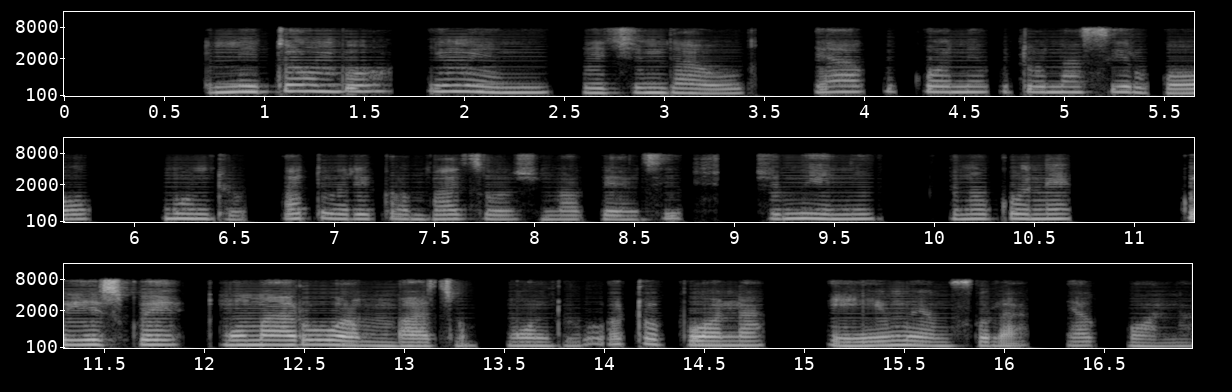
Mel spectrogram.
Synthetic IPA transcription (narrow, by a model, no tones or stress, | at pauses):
mito̞mbo̞imwe̞nijet͡ʃindau | jaːk̚uko̞nekuto̞nasirwawo | muntʰuato̞ɾipambad͡zo̞ʐemakwe̞nzi | ʐ̥imwe̞ni | ʐ̥ino̞kone | kuiswe̞mumaɾuwamumbad͡zomuntʰuo̰to̞po̞na | ɦeimwe̞ɱvuɾa̰jak̚o̞ːna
